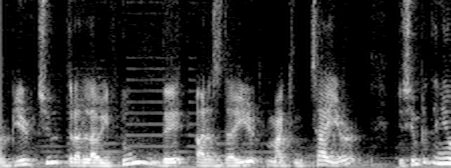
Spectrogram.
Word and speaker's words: Alasdair: En realidad, depende si lo pronuncia un americano, un británico o un escocés, pero dejémoslo en Alistair. – Alistair.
